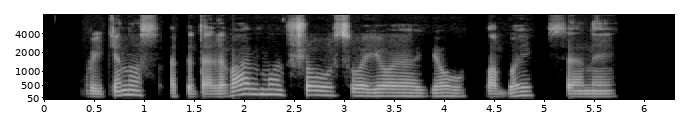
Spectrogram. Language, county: Lithuanian, Klaipėda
